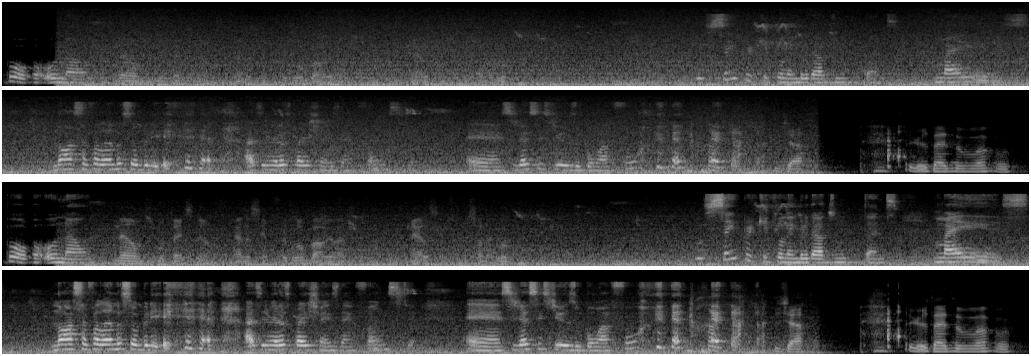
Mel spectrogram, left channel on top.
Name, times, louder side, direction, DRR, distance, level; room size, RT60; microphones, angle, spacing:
voice 1, 0.0-1.0 6.9-10.2 10.7-17.6, right 5 dB, 90° right, 0.7 m, -25 dB
sound 1, 0.5-18.4, left 1 dB, 60° left, 1.3 m, -35 dB
sound 2, 0.8-17.9, equal, 5° left, 1.0 m, -37 dB
voice 2, 1.1-3.6 4.0-5.1 17.1-18.3 18.8-20.4, right 3 dB, 35° right, 0.5 m, -34 dB
26.5 x 11.0 x 4.5 m
head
